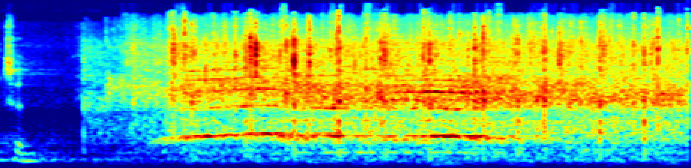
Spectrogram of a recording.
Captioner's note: audience applauding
